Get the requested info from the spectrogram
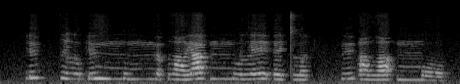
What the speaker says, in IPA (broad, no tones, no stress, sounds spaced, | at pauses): ɾ y pː i l u ʔ ɾ y mː u mː y ʔ ðˤ ɛ j a ʔ mː u l e ʔ e t l o t pː y ʔ i ðˤ e ʔ mː o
